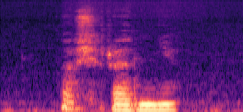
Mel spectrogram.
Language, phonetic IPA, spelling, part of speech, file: Polish, [pɔˈɕrɛdʲɲi], pośredni, adjective, LL-Q809 (pol)-pośredni.wav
